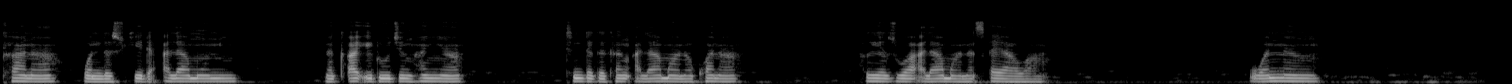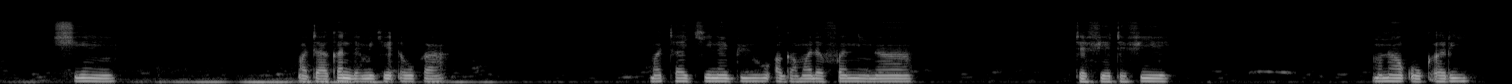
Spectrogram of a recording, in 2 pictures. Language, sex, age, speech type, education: Hausa, male, 60+, spontaneous, tertiary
